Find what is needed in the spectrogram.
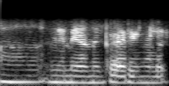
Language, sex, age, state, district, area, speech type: Malayalam, female, 30-45, Kerala, Palakkad, rural, conversation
